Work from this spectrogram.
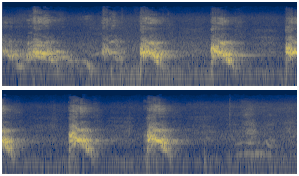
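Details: Backyard pit bull, female, barking at people playing with giant bubbles: seven strong, gruff barks in quick succession, spaced under a second apart, over faint background noise.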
